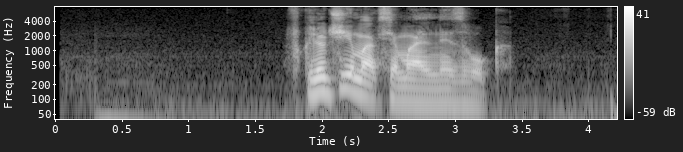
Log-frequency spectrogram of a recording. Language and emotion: Russian, neutral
